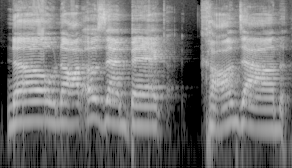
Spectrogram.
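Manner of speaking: high, loud comic objection; loud protest. Real, not acted. Telling listeners it is not Ozempic, loud indignant protest. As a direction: shut down the assumption loudly. Heading off the audience's assumption.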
